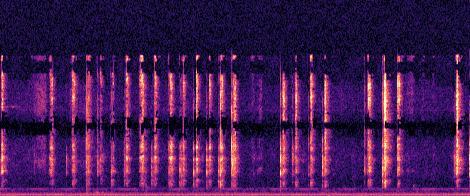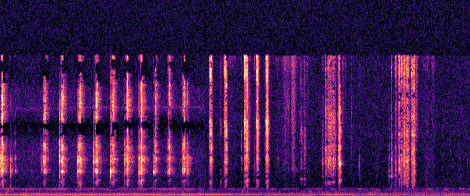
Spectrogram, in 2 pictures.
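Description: Faint, quick scratchy strokes of a knife blade scraping a soft pastel stick, shaving pastel dust onto the paper, about two or three strokes a second, growing sparse near the end. A steady low hum runs underneath.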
